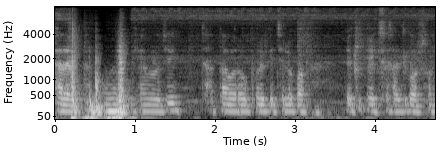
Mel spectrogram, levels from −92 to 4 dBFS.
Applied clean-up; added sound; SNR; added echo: none; none; none; reverberation time 0.2 s.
